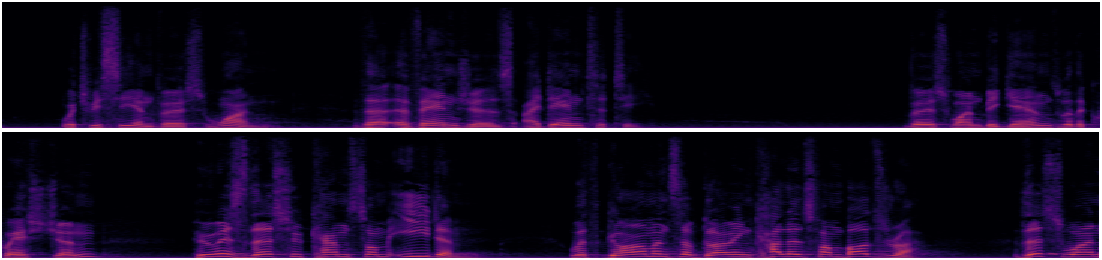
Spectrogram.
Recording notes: Preached at Living Stone Bible Church, on the 31st of December 2023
